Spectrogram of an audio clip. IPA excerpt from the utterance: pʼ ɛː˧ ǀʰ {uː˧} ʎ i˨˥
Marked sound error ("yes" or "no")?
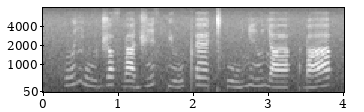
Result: yes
